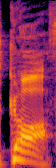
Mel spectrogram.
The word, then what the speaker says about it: Goff: gal that's clearly Susan Goff or go depending on how you pronounce it again I we have confirmed a million times it's goth it is Goff 100% we have an email from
